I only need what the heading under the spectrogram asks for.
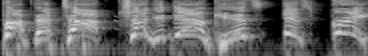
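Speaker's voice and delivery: very high, loud, belted cartoon voice. Speaker riffs on talking like the 90s cartoon: 90s Ninja Turtles voice. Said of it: "talk like the 90s Ninja Turtles".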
